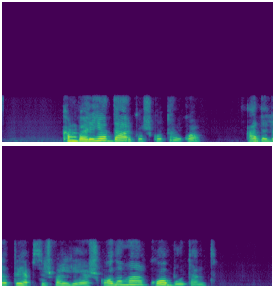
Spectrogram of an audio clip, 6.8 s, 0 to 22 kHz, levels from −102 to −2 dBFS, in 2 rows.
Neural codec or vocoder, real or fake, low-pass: codec, 16 kHz, 4 kbps, FreqCodec, smaller model; fake; 7.2 kHz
